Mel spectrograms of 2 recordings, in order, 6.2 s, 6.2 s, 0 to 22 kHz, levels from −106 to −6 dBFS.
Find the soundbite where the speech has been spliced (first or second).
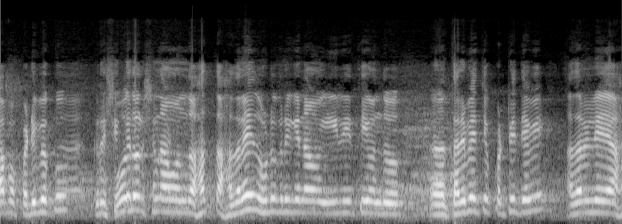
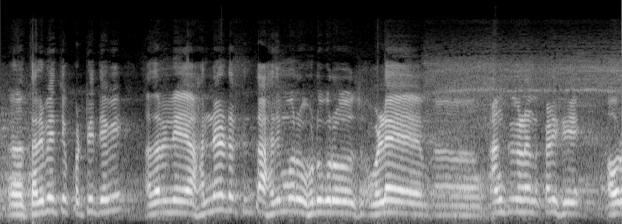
first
